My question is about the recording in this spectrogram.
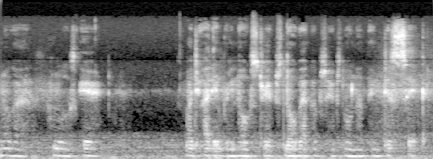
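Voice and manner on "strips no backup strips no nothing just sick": whispered, much softer. Real, not acted. Grumbling to viewers about no backup strips, whispered. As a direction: barely breathe the words.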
